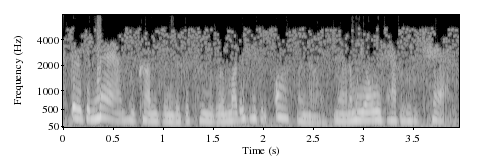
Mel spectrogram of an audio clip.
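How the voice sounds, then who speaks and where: A woman's voice: medium pitch, rapid-fire, lightly acted. A young actress playing an earnest, devoted working-girl daughter with money worries in old-time radio drama. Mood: determined. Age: young adult. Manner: earnest, affectionate. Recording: narrow-band vintage radio with slight noise.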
